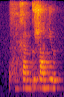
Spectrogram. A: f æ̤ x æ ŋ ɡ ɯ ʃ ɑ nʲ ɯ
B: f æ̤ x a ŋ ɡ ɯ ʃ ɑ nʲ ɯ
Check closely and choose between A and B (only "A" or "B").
A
